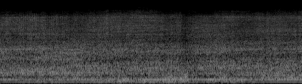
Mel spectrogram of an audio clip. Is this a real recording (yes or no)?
yes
